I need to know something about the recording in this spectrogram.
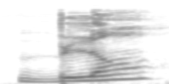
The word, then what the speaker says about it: blanc: Okay, so here masculine, blanc, don't pronounce the final C, and then blanche.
